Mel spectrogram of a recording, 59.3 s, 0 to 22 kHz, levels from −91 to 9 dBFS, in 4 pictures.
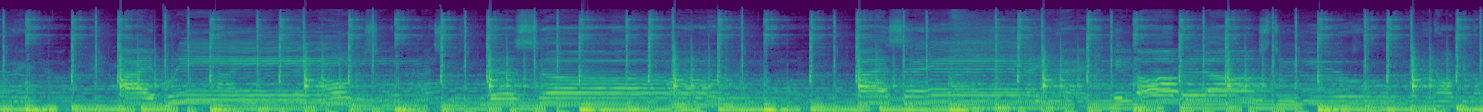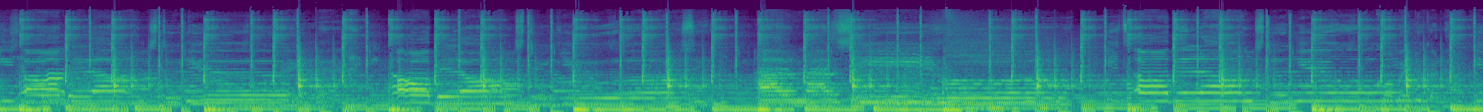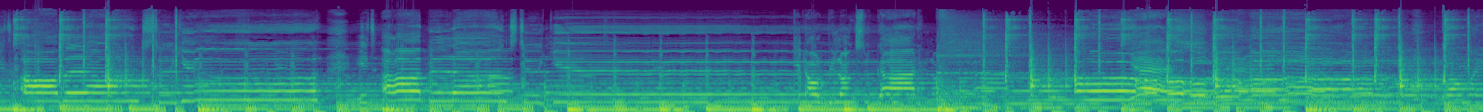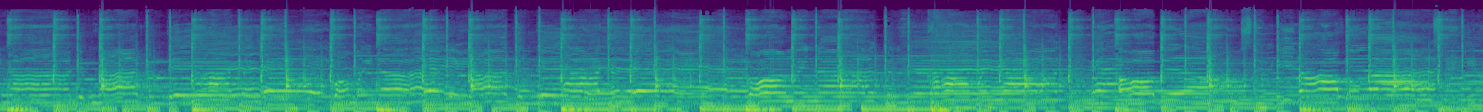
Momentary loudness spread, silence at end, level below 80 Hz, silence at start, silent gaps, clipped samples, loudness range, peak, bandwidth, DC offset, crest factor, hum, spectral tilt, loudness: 7 LU; 0 s; -18 dBFS; 0 s; none; under 0.1%; 3 LU; 0 dBFS; 15.5 kHz; 3%; 14 dB; none; -5.5 dB/octave; -14 LUFS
